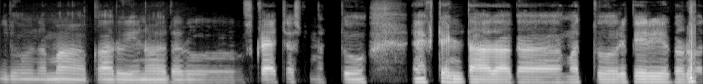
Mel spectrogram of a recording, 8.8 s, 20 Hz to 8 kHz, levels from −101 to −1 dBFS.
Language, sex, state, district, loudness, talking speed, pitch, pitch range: Kannada, male, Karnataka, Shimoga, -23 LUFS, 70 wpm, 100 Hz, 95-105 Hz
